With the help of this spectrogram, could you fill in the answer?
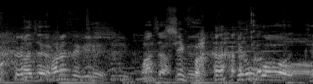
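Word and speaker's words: สีฟ้า: 시파. 맞아요. 파란색이 맞아. 시파.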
